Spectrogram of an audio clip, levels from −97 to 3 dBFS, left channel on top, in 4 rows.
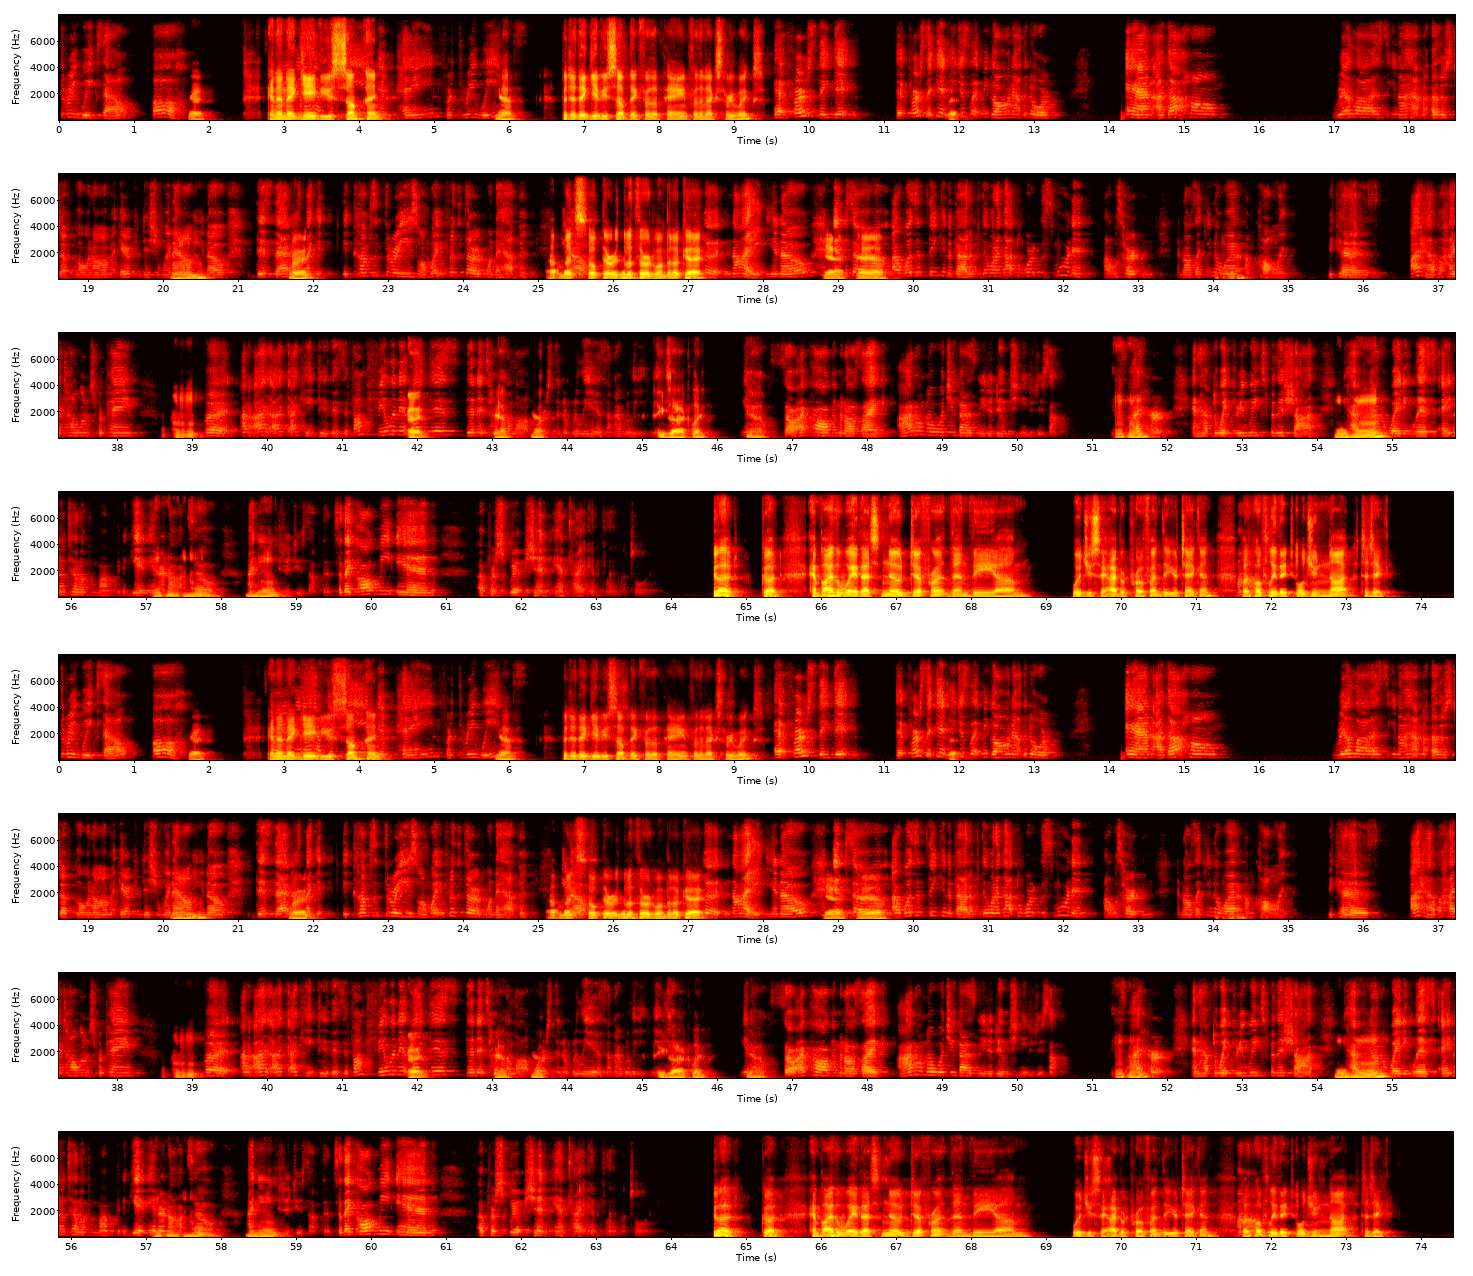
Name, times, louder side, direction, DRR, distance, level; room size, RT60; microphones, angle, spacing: voice 1, 0.0-0.9 1.2-1.7 2.8-3.5 3.8-5.9 9.5-10.6 11.2-13.2 14.2-15.5 17.0-22.1 22.5-25.7 27.2-33.2 33.5-35.0 35.6-36.1 36.6-38.2 39.2-42.4 42.6-45.5 46.3-50.5 51.4-63.3 63.5-63.6 71.5-71.8, right 2 dB, 35° right, -1 dB, 5.3 m, -41 dB
voice 2, 2.5-4.3 5.8-6.1 6.7-9.4 11.9-12.0 20.1-20.6 21.7-22.0 25.1-27.2 28.8-29.6 34.3-34.4 38.7-39.0 41.9-42.1 43.0-43.2 43.5-43.7 45.1-45.8 46.4-46.6 51.3-51.7 54.2-54.9 57.1-57.9 58.3-58.8 64.6-64.9 65.2-68.7 69.3-73.5, left 3 dB, 75° left, 15 dB, 0.9 m, -26 dB
30.0 x 11.0 x 4.0 m, 0.39 s
head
